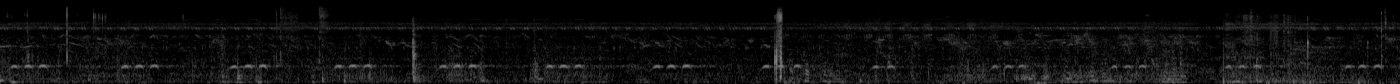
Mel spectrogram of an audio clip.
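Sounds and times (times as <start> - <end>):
sharp click: 7.7 - 8.0.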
